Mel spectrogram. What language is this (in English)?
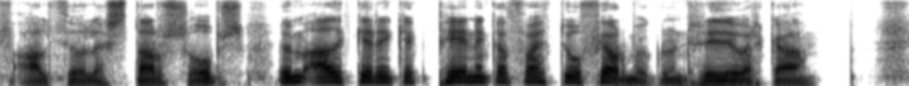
Icelandic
